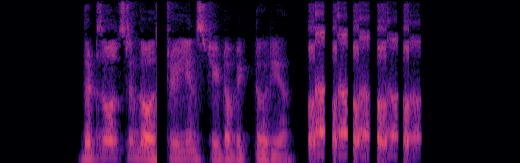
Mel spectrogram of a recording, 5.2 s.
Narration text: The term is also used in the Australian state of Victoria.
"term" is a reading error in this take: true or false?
true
